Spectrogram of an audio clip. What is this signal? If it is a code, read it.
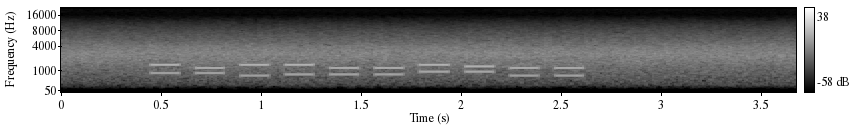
DTMF, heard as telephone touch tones, dialled by machine, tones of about 150 ms, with radio hiss. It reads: 973644#011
